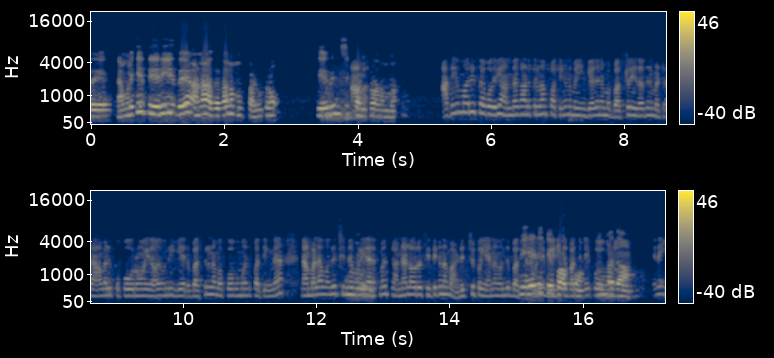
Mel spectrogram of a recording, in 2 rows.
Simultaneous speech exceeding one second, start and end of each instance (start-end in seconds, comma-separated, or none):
15.1-16.6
